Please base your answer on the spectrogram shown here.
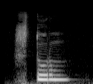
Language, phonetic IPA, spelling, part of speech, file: Russian, [ʂturm], штурм, noun, Ru-штурм.ogg
- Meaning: storm, storming of something, assault (fast, violent, often frontal attack)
